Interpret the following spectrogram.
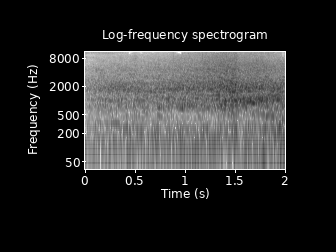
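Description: A vehicle passing on the street: its rush of tyre and road noise grows steadily louder over the two seconds.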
